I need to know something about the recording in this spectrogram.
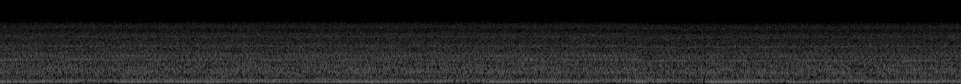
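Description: Tyres roll over a road with a steady hiss.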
